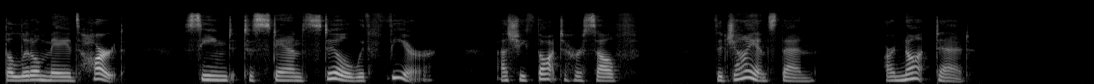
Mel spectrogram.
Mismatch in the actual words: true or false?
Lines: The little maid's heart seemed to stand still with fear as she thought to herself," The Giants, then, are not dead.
false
